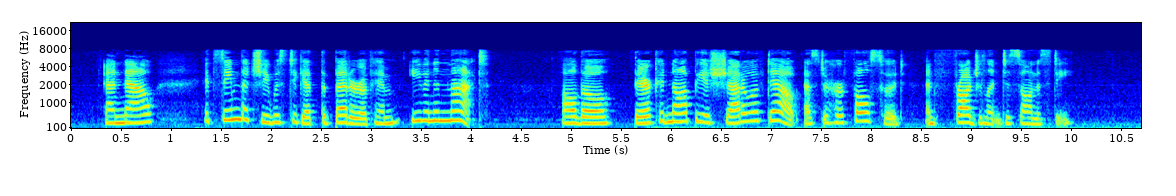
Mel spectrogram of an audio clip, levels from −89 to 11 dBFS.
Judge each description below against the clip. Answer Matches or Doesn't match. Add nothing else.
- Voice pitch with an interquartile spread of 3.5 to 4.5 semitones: Doesn't match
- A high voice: Matches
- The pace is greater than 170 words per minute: Matches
